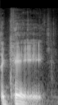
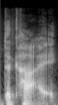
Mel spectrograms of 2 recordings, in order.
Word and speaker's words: Takei: He called me Takei, but I corrected that. I said, my name is pronounced Takei, but I don't object to Takai, because that's a Japanese word that means expensive.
